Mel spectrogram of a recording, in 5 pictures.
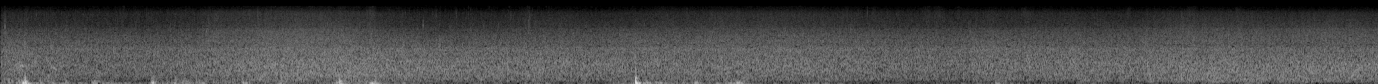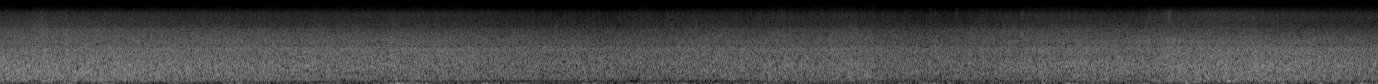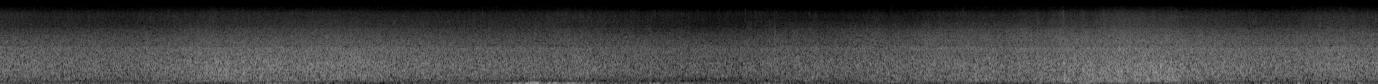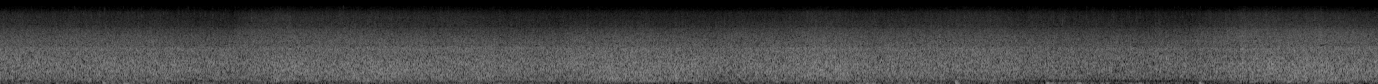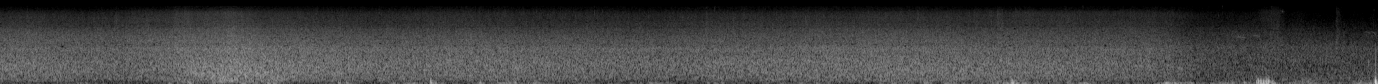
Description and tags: Small Scottish Beach with the waves from sea crashing on sand
Zoom recording of sea crashing against beach in a small cove in Fife, Scotland. Birds around in the background.
splash, coast, water, shore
